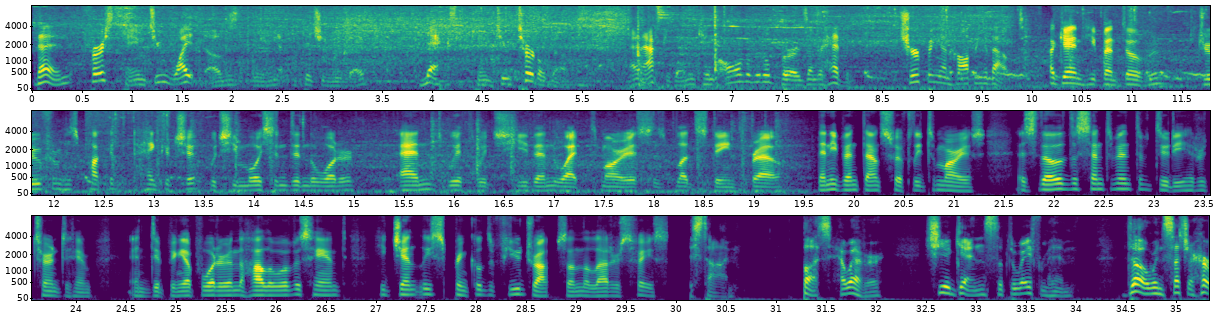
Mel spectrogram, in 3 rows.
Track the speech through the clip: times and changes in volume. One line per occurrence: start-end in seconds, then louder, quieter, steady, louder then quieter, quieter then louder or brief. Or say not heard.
0.0-35.2 steady.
